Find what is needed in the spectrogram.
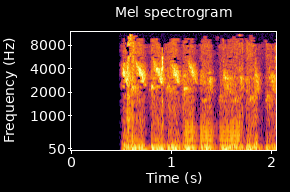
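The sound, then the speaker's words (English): Birds sing in the background with a steady run of faint, high chirps and tweets, repeated throughout with no talk. “I think we should just talk with the birds in the background because it's so very Beatrix Potter.”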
